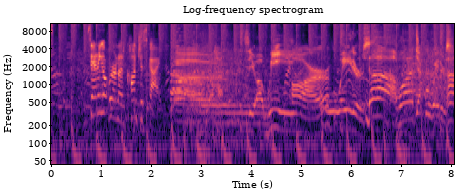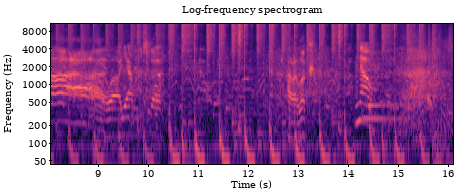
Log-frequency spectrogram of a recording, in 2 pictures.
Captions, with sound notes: Standing over an unconscious guy? Uh... - See, uh, we- - Are- - Waiters. - Uh, what? Yeah, we're waiters. [groaning] Well, yeah, we're just, uh- How do I look? No.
